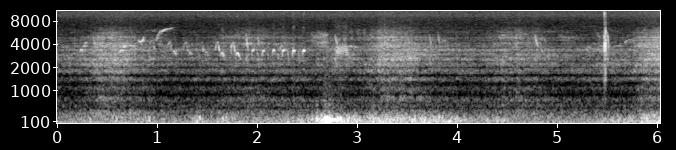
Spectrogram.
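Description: Faint outdoor ambience: small birds chirping, with a quick run of chirps in the first two seconds, over a low, steady rumble. There is a brief low thump near the middle.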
